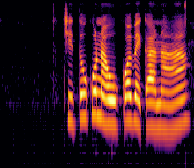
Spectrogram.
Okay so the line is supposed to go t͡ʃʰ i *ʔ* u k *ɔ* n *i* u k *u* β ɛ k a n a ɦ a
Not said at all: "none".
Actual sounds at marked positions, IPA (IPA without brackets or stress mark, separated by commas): t, u, a, ɔ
